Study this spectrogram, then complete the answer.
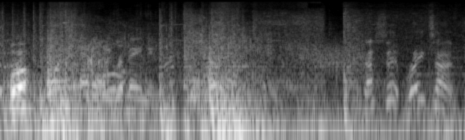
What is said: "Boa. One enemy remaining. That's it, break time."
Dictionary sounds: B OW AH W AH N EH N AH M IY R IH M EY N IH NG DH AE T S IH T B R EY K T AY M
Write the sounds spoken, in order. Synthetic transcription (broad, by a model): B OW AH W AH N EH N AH IY R IH M EY N IH NG DH AE T S IH T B R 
